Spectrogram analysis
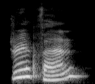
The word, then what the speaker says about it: driven: Entonces, recuerden para la pronunciación del verbo manejar, conducir en pasado participio, ¿sí? Driven, driven, ¿sí? La vocal E, dijimos, tratamos de no pronunciarla, ¿sí? Sino de hacer más el sonido de la N, ¿no? ¿Sí? Solo el sonido de las consonantes.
